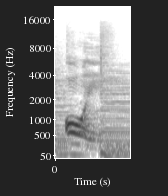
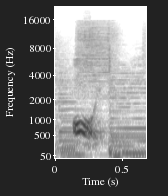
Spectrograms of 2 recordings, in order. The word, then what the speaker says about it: hoy: Pronounce it with me. O-I, ol, I, hoy. Now, that sure sounds like a common word in Spanish. Do you remember how do you say today in Spanish? Yes, hoy.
